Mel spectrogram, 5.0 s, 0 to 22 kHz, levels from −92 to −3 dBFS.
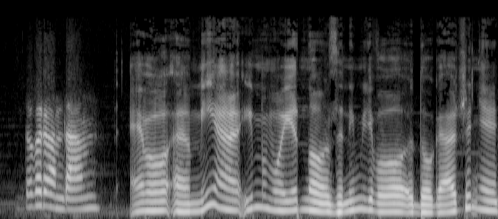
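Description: No technical faults are audible.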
